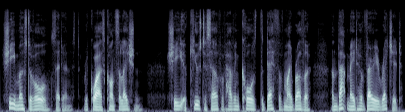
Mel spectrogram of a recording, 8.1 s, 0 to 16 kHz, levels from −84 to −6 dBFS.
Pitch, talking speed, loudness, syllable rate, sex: 95 Hz, 185 wpm, -23 LUFS, 5.6 syllables/s, male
